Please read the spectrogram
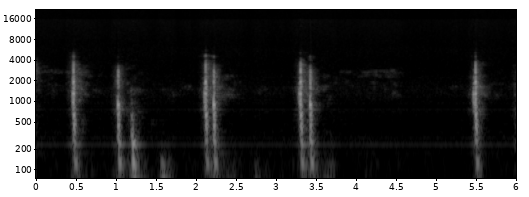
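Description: Sharp clicks from working a computer at the desk: about nine, several in quick pairs, with a longer gap before the last one. A faint steady hum runs underneath.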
